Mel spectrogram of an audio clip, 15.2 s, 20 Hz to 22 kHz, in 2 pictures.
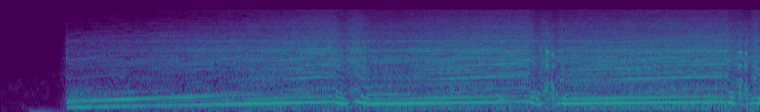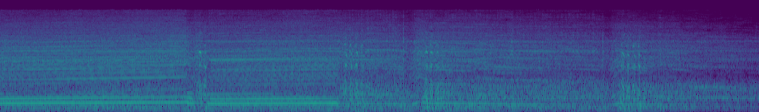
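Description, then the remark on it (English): A Kawasaki H2 motorcycle engine revs loudly, its droning pitch climbing steadily with several brief breaks like quick gear shifts, holding strong for about fifteen seconds with no talking. “Love that engine.”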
